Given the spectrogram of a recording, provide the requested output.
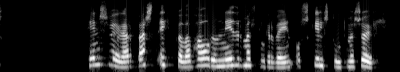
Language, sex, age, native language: Icelandic, female, 30-39, Icelandic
